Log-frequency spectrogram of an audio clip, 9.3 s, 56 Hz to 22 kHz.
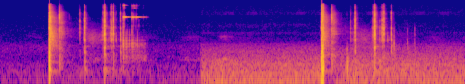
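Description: Two .22 LR shots from a CZ 457 Royal bolt-action rifle, one about a second in and one about six and a half seconds in. Each is followed within a second or two by several sharp metallic clicks as the bolt is worked to eject the case.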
